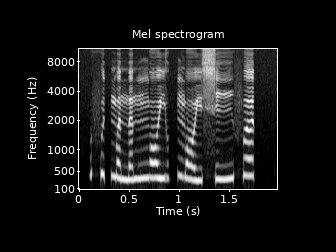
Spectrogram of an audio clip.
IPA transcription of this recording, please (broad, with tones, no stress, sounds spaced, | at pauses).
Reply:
f ɵ˧ t̚ m ɐ˨ n ɐ˧ n ŋ ɔː˧ j ʊ˥ k̚ m ɔː˨ j s iː˨˧ f ɐ˥ t̚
